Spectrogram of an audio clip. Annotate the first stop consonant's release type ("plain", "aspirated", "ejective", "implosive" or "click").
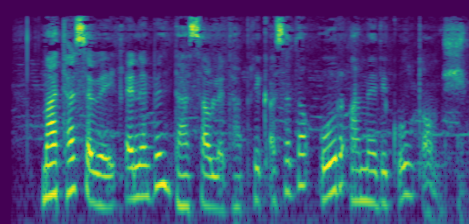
aspirated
